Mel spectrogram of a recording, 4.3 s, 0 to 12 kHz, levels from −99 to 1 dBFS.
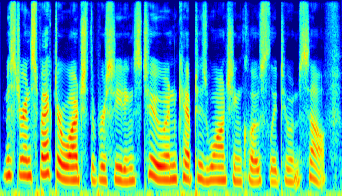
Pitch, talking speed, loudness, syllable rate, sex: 200 Hz, 180 wpm, -18 LUFS, 5.4 syllables/s, female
